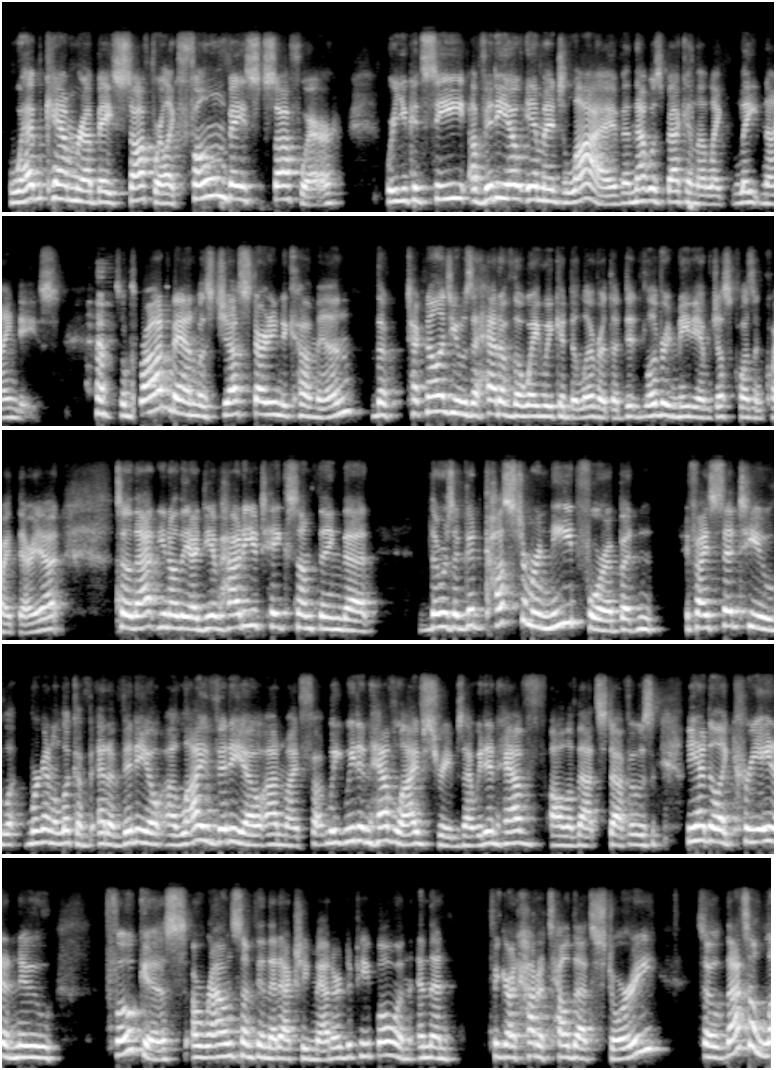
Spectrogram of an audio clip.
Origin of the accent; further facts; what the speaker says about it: Buffalo, New York, United States; now in San Luis Obispo, United States; I was born in Buffalo, New York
